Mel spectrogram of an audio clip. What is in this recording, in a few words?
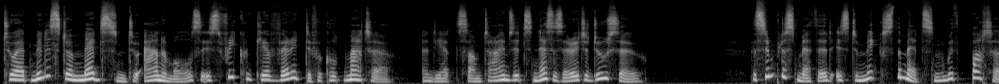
Female speech English Mono output noised; 4bit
